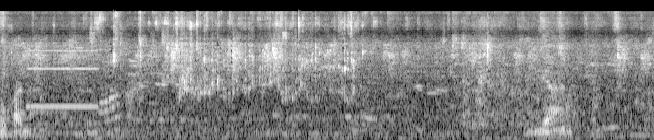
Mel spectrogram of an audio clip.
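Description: Vinegar poured from a plastic pouch into squid and sauce in a wok, then a wooden spoon stirring and clicking against the pan.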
